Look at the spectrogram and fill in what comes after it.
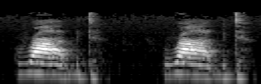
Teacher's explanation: voiced consonant the Ed becomes D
